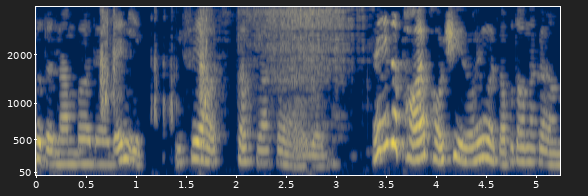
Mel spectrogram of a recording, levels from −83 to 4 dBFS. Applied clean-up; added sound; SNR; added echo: classical method Wiener filter.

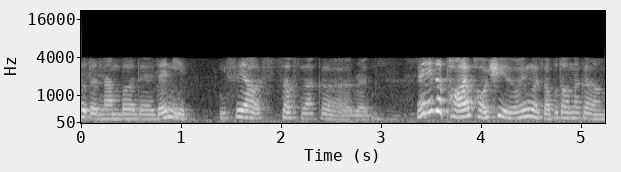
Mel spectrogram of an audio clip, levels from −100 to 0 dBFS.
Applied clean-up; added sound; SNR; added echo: none; none; none; none.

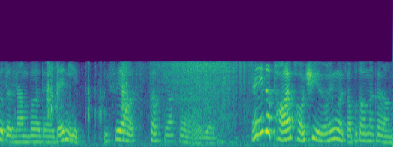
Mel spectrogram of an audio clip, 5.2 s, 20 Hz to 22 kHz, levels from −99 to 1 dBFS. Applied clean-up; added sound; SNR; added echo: none; Fire; 14 dB; none.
